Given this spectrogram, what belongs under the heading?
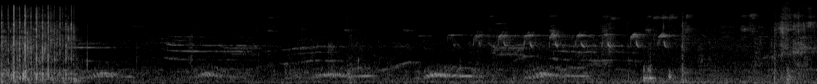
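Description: Domestic pigeons, matured and moulting, coo in a loft, with a repeated series of low rounded coos at an even rhythm, close and moderately loud, while fainter chirps of other birds sound in the background and no one speaks.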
